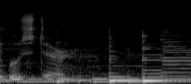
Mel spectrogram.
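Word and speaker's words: Worcester: songwriter from wooster uh people like you and me wouldn't know how to pronounce that necessarily but people from the boston area you know how to say wooster mike duffy and they're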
